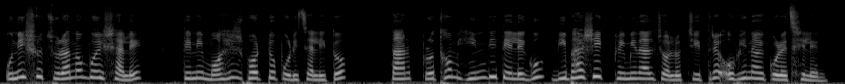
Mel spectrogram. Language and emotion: Bengali, neutral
